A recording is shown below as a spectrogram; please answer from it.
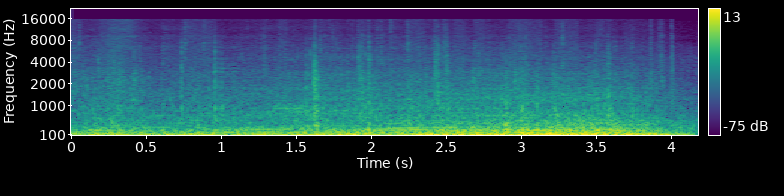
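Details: A deep vehicle rumble swells and fades, with no animal calls present.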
